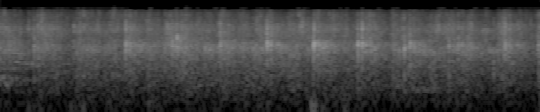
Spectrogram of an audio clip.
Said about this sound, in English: So I just want you guys to give them a round of applause.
